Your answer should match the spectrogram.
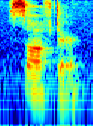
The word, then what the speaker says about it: softer: cluster F T therefore as it is part of this cluster it is pronounced as a real T sound softer softer how do you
